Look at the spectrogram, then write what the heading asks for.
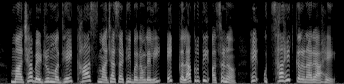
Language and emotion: Marathi, happy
